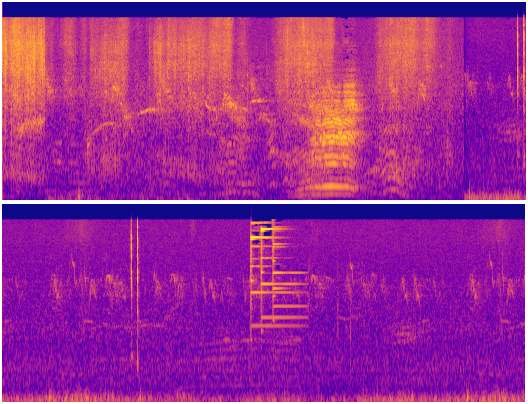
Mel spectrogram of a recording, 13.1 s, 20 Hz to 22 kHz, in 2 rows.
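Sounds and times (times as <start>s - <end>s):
cow mooing: 3.8s - 4.6s
low wind rumble: 5.8s - 9.6s.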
